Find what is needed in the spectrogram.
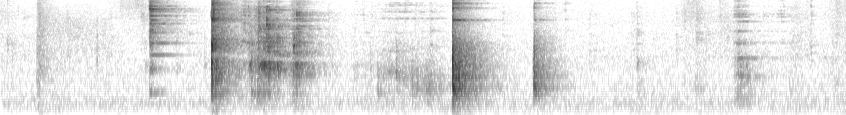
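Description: Glass bowls and metal kitchen utensils clinking and knocking as they are moved about on a countertop: a few sharp clinks with short ringing, a cluster about a second in and the loudest near two and a quarter seconds.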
